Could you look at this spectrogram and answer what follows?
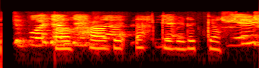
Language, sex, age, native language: Icelandic, male, 8, Icelandic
